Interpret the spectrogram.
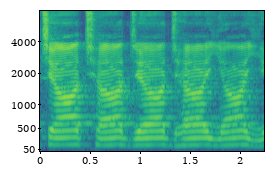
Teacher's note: इनकी जो आवाज़ निकलती है, ध्वनि निकलती है, वो तालु से निकलती है।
